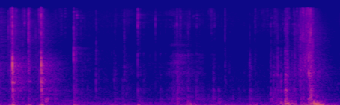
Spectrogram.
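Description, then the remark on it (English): A door deadbolt being worked back and forth during an inspection to check that the door locks, giving a series of sharp metallic clicks and clunks at irregular intervals, with a louder rattling clatter near the end; the deadbolt does not lock. “Now I wanna check, make sure this door locks correctly.”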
